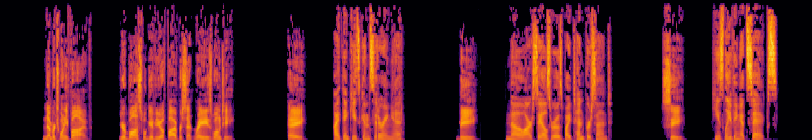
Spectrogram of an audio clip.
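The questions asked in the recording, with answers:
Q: Your boss will give you a 5% raise, won't he?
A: A: I think he's considering it.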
